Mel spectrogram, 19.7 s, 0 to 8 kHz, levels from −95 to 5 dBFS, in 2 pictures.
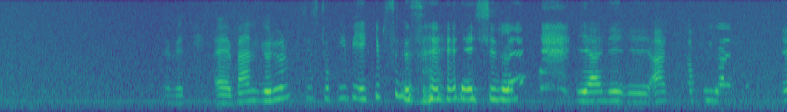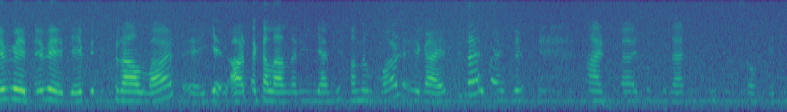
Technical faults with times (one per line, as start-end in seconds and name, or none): none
